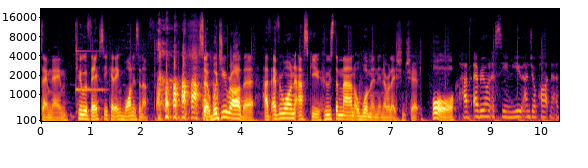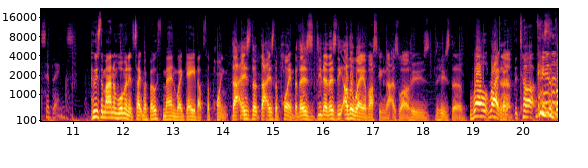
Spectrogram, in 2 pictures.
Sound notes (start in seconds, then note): 2.3 laughs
